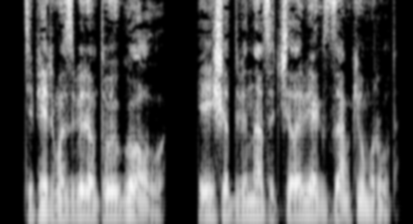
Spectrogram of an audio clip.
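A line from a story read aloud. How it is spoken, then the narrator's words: Growling. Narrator (Russian): прорычал он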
